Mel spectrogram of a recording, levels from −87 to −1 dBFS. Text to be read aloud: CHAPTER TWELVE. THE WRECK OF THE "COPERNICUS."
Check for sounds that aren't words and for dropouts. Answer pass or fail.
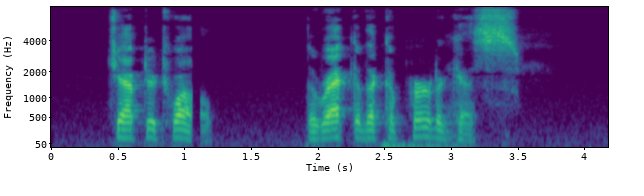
fail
